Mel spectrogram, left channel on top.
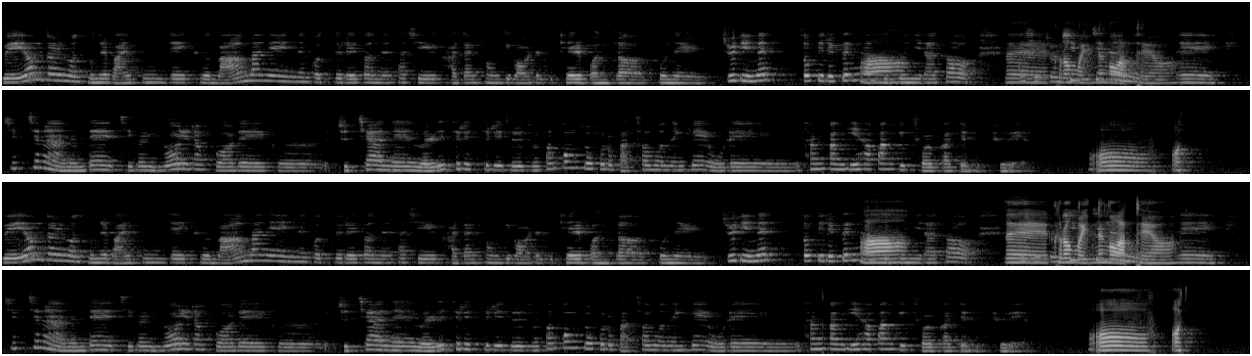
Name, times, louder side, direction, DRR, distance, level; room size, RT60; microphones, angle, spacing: voice 1, 0.0-7.7 8.0-11.4 11.7-22.8, left 1 dB, 5° left, 0.7 m, -36 dB
voice 2, 8.6-9.1 10.0-11.8 23.3-24.3, right 7 dB, 85° right, 0.7 m, -28 dB
13.0 x 5.4 x 8.1 m
head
